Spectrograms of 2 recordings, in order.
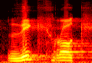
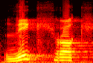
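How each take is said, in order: Both takes have the same delivery.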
